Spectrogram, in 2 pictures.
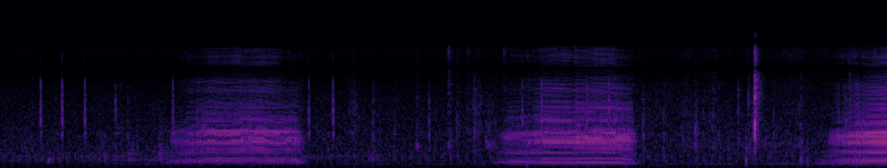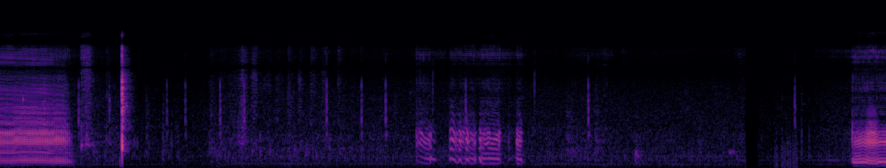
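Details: A sleeping Cavalier King Charles Spaniel snores loudly and rhythmically, one long rumbling snore every few seconds, as it does all night long.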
